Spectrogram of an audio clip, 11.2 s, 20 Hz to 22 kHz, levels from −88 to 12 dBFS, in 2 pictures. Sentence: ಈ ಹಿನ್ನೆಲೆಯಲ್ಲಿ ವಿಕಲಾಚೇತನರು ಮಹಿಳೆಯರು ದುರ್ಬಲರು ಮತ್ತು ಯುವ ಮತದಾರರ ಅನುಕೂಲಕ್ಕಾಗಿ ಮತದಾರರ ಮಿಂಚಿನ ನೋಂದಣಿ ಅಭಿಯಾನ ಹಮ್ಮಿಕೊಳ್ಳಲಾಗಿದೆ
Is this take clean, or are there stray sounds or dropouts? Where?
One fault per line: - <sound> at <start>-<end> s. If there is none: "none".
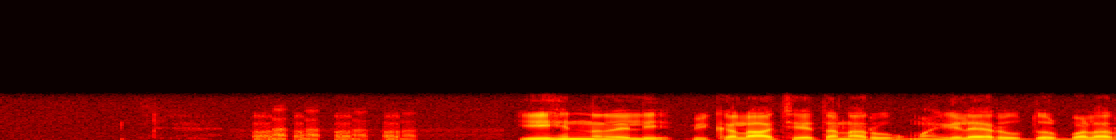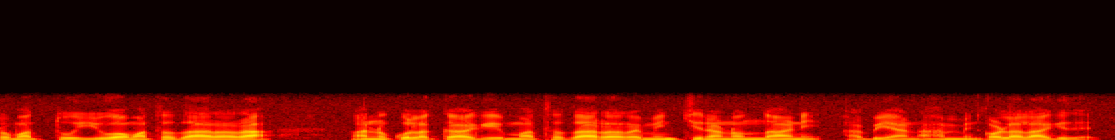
- laugh at 1.3-2.1 s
